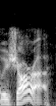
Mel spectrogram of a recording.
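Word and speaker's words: Azshara: what happened to a I'm going to mispronounce this name again aara uh aara okay I got to remember that that s is silent okay but what happened to ajara looks at the camera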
